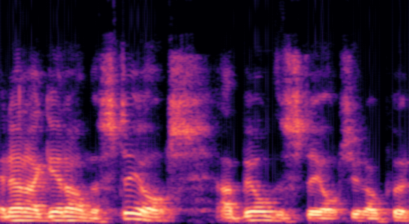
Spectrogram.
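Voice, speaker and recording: This is a man's voice. He speaks fairly quickly with ordinary pitch variation. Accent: Appalachian Tennessee. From East Tennessee (Cleveland). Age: 70s. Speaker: folk character creator. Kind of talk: interview. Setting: at his home.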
